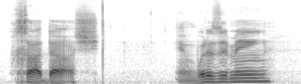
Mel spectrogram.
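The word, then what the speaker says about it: חֹדֶשׁ: Chodesh. Chodesh. That's the Yiddish way of pronouncing it, but in the Paleo Hebrew, the Lashwan Kadash, the pure Tzalakia, the Lashwan Kwadash, the pure tongue, it's Chadash.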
